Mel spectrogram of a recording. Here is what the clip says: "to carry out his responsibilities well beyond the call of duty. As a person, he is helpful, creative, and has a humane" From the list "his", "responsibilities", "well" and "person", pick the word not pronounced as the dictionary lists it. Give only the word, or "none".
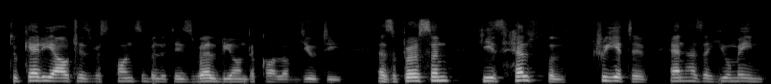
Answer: none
